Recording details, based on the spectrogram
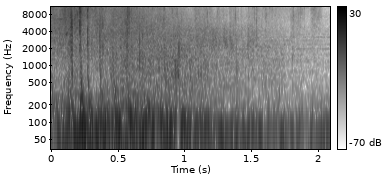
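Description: Heavy magical blast spells detonating in the Hogwarts Legacy game, a dense run of low booming explosions that roll together and fade slightly over two seconds, loud and close, with no talking.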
